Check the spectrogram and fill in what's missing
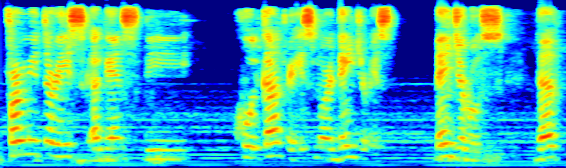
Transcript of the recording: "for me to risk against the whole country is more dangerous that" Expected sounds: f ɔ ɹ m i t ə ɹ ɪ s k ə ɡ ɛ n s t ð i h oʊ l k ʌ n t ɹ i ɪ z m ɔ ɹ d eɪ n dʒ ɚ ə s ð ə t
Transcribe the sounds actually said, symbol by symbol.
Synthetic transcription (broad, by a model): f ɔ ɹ m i t ə ɹ ɪ s k ə ɡ ɛ n s t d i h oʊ l k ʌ n t ɹ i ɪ s m ɔ ɹ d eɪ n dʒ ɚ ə s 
